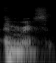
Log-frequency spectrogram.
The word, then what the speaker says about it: Emris: His name is Emrys Media or Imris. Yeah. How do you pronounce it? Emrys, EMRIS Media. Emrys.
